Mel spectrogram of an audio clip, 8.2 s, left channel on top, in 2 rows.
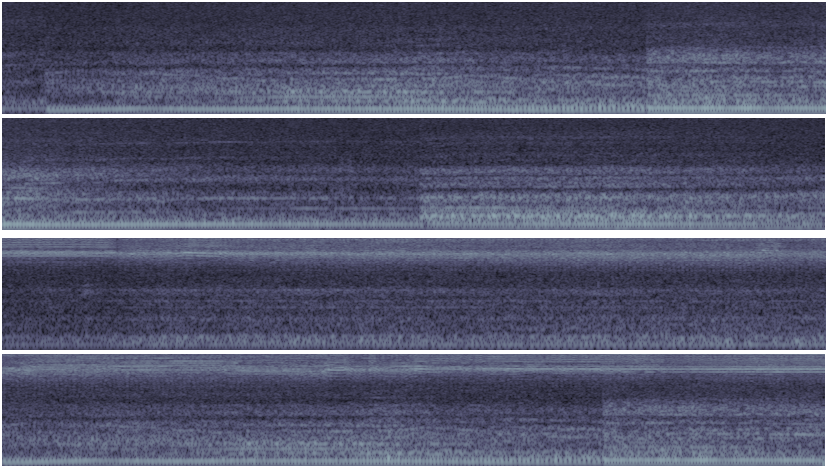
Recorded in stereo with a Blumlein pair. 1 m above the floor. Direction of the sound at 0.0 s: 45° right.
